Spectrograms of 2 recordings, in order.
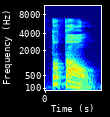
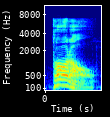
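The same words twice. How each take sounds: First: It is pronounced with Portuguese sounds. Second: It is pronounced with English sounds. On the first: "Em português" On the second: "Em inglês"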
